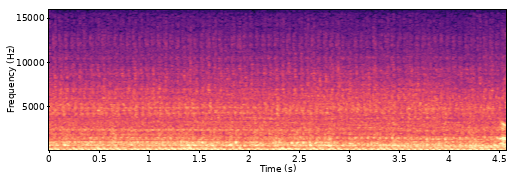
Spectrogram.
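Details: Stationary engine from an auction lot (plate says '45, possibly 1945, uncertain) running with a slow, even, unlaboured thump of about four beats a second after easy start; owner worries it smokes a lot and may burn oil, oil pressure apparently building; sounds normal.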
